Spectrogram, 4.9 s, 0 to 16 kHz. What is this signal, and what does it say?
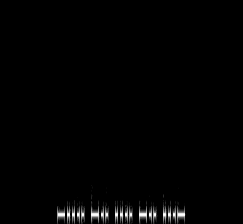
Morse code, heard as a keyed tone, about 25 wpm, 700 Hz. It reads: 6DHDV
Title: Five Challenging Letter-Number Combinations 25wpm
